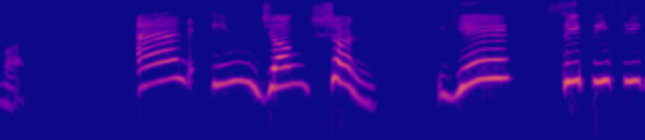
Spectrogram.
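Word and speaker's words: injunction: है डॉक्टर इन जंक्शन मुझे नहीं मालूम आप लोग इसको कैसे प्रोनाउंस करोगे लेकिन इसको इन जंक्शन प्रोनाउंस किया जाता है ठीक है हम कभी भी कोई स्टेशन पर जाते हैं तो जंक्शन आता है ना तो बस इन जंक्शन तो उसे तरीके से इसका प्रोनॉन्सिएशन होगा उसके बाद देखिए मैं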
